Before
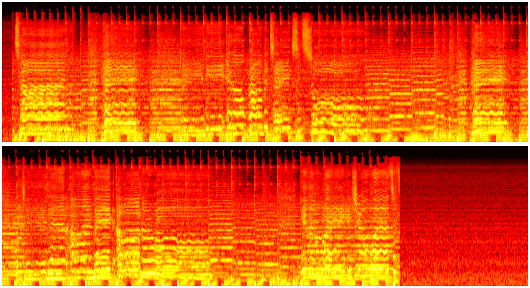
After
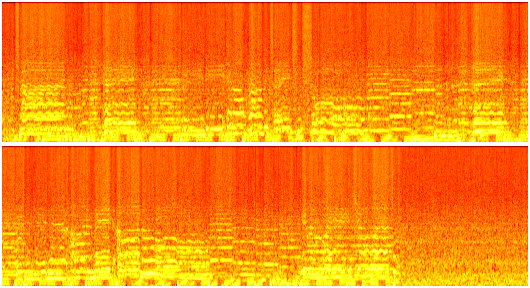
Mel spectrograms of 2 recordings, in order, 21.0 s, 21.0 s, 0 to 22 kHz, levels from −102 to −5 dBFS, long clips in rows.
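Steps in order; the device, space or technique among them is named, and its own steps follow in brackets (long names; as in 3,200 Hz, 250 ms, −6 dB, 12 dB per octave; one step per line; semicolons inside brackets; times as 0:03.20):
0:08.18–0:09.89: EQ curve with evenly spaced ripples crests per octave 1.2, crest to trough 11 dB
early CD player with a faulty converter (converter with a step at zero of −20.5 dBFS; converter with an unsteady clock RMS 0.052 ms)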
